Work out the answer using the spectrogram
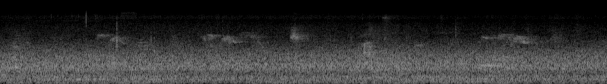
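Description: Small birds giving short, high chirps about once a second over a steady background din of low rumble and hiss.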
